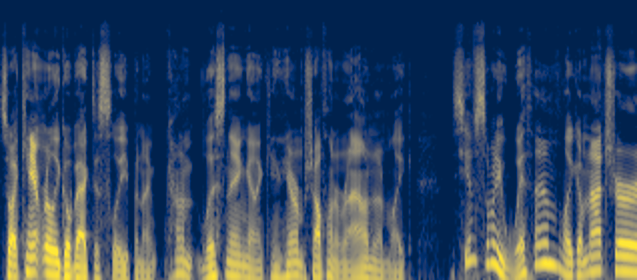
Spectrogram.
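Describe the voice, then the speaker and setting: With a Michigan accent, a man races along very fast at a medium pitch, swinging very widely in pitch, on a very clean recording with a silent background. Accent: Midwestern American (Michigan). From Detroit area, Michigan. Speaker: comedian and writer. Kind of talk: casual chat. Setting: studio.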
